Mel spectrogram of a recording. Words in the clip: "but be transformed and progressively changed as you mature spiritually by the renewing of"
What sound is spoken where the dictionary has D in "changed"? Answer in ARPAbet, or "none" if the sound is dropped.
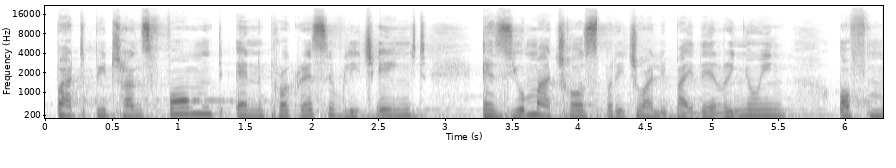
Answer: D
